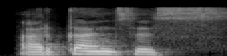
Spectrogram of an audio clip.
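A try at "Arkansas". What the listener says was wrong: இல்ல, அர்கான்சாஸ்னு சொல்ல மாட்டாங்களே. ஆர்கன்சான்னு கட். அப்பயும் நீங்க பாத்தீங்கன்னாக்கா அந்த ஒரு லெட்டரை வந்து யூஸ் பண்ண மாட்டாங்க.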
